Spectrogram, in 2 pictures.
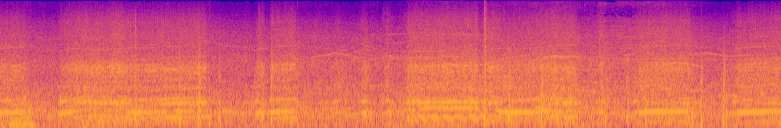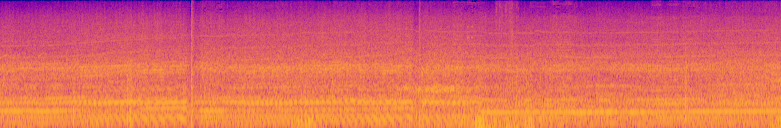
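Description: A racing car engine roars loudly, revving up and dropping in pitch with each gear change.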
